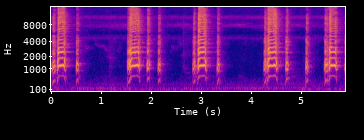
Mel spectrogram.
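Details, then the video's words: Village chicken hen cackling "tok tok petok", a call given after laying an egg: loud harmonic nasal notes in bursts roughly every one to one and a half seconds, each a strong arched squawk trailed by short clucks, over a faint low hum. "Suara Ayam Kampung Betina Tekotek "TOK TOK PETOOOK""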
